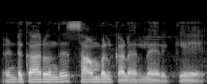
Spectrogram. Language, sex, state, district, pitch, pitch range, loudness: Tamil, male, Tamil Nadu, Nilgiris, 110 Hz, 100-115 Hz, -17 LUFS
